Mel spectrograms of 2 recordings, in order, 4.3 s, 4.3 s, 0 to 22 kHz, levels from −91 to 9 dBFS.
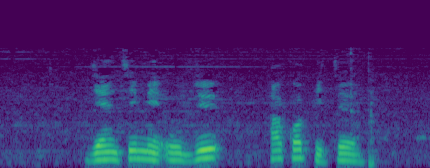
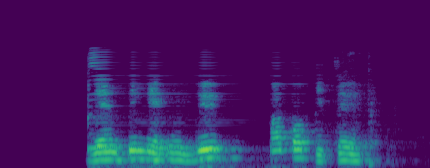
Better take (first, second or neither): first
